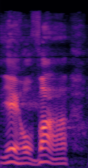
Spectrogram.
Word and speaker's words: Jehovah: Now, this is where we get the word, what we call Jehovah, which is actually pronounced Yehovah, which comes from the word Yahweh, which really no one knows how to pronounce. So just simplify Yehovah.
